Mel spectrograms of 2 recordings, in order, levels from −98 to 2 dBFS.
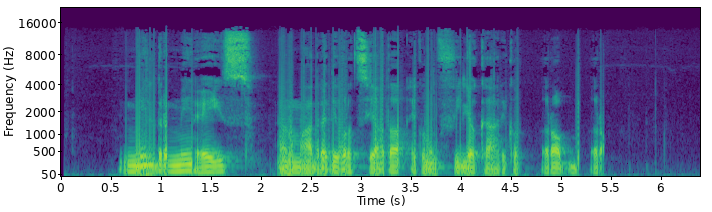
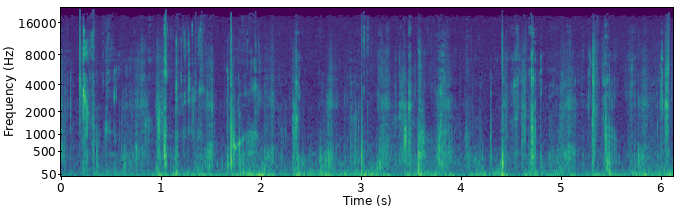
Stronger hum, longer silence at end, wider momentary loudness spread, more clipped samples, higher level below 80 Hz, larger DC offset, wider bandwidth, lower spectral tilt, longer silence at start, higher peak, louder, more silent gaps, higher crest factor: neither; first, 0.95 s vs 0 s; about the same, 10 LU vs 11 LU; neither; about the same, -34 dBFS vs -36 dBFS; neither; second, 14.5 kHz vs over 20 kHz; first, -5.5 dB/octave vs -3 dB/octave; first, 0.6 s vs 0 s; about the same, -2 dBFS vs -2 dBFS; first, -17 LUFS vs -33 LUFS; neither; second, 16 dB vs 30 dB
